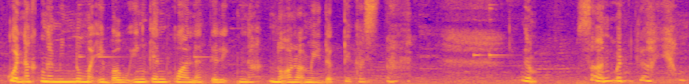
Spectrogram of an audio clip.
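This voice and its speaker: A young Filipino woman in a radio love story, with a high voice. She is burdened by guilt and ready to give up her own happiness. There is faint noise behind her. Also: measured pace, a little mellow. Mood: troubled, guilty. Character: guilt-ridden, self-sacrificing young woman in a love triangle. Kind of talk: radio drama acting.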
